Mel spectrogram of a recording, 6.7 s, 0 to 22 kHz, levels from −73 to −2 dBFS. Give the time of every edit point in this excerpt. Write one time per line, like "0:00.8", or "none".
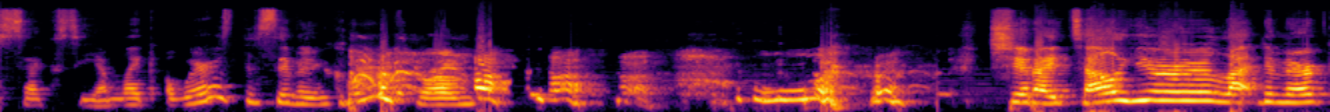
0:04.6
